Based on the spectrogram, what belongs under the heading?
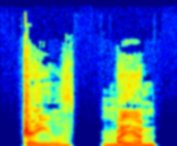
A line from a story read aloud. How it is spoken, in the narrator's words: Bart croaked, painfully gasping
